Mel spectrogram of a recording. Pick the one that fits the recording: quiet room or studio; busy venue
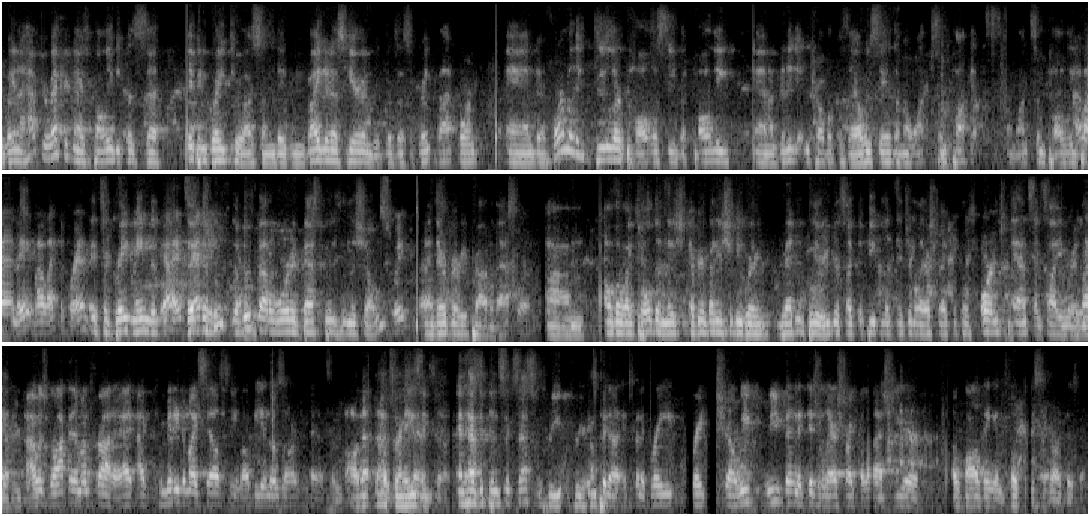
busy venue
